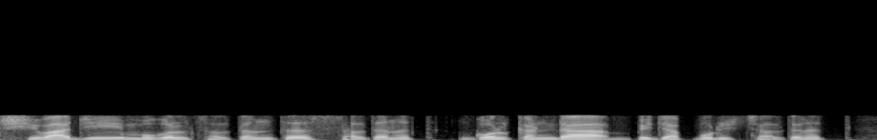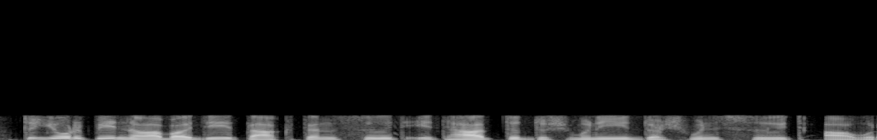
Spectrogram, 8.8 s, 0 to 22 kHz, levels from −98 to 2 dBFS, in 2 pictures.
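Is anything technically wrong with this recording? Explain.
Yes, there is packet loss with pitch repetition, at 1.74–1.77 s and 3.84–3.87 s. Each gap is 30 ms, consistent with one lost packet. The receiver fills it by replaying the last pitch cycle, so the speech briefly sounds held and buzzy. A waveform shows repeating cycles that fade in level, and a spectrogram shows frozen, evenly spaced harmonic bands. The G.711 telephone band limit at 4 kHz stays visible throughout.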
